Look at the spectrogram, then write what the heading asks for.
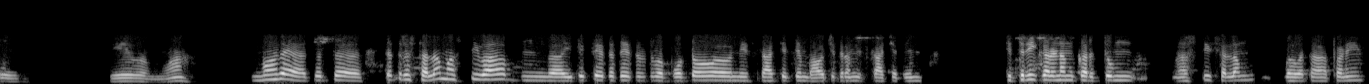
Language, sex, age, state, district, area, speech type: Sanskrit, male, 30-45, Karnataka, Vijayapura, urban, conversation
